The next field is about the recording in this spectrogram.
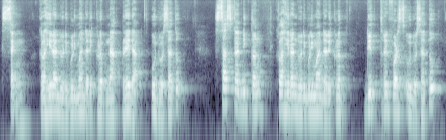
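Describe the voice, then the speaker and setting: Man, news narrator, mid-pitched voice, steady reading tone. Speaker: sports channel narrator. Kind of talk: scripted narration reading news and online comments.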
